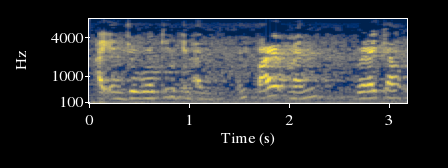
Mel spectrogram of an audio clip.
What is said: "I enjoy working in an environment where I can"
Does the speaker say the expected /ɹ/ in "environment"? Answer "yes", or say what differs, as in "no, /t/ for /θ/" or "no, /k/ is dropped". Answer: no, /ɹ/ is dropped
